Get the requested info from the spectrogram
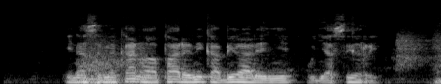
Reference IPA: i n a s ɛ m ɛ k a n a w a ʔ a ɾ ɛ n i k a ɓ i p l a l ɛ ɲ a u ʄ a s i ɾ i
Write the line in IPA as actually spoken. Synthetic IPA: i n a s ɛ m ɛ k a n a w a p a ɾ ɛ n i k a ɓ i l a l ɛ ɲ ɛ u ʄ a s i ɾ i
